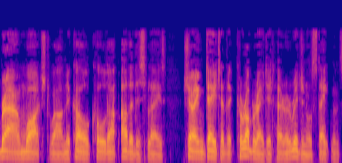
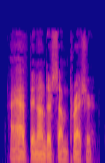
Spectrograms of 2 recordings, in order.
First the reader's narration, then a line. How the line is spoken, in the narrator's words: he mumbled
